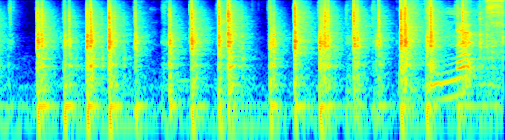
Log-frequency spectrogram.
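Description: A utensil chops and scrapes through fully cooked ground beef in a pan, a steady series of about a dozen sharp, close knocks in an even rhythm.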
